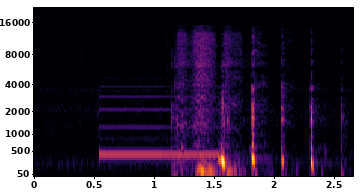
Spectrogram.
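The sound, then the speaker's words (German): While a phone call is being placed, a single steady telephone tone holds for about a second. Several short, sharp clicks and knocks follow. “So, Telefon tutet.”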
